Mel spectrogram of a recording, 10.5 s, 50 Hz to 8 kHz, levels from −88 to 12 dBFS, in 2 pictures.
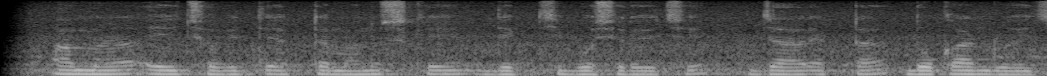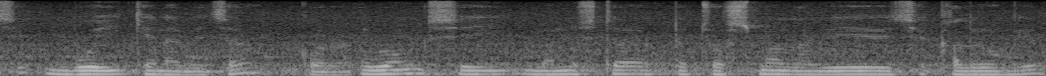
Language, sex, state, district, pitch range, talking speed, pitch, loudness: Bengali, male, West Bengal, Jalpaiguri, 135-145 Hz, 145 wpm, 140 Hz, -24 LUFS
